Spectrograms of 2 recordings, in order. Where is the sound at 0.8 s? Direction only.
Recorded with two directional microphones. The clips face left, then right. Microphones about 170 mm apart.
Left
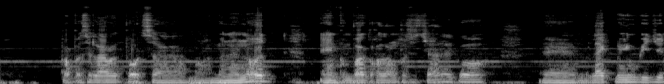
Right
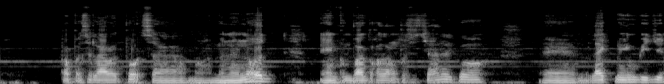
45° right (ahead or behind).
